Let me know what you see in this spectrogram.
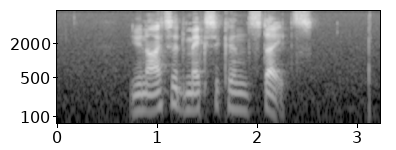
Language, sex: English, male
